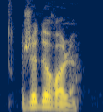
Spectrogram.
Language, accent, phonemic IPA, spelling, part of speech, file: French, France, /ʒø d(ə) ʁol/, jeu de rôle, noun, LL-Q150 (fra)-jeu de rôle.wav
- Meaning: role-playing game (type of game in which the players assume the role of a character)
